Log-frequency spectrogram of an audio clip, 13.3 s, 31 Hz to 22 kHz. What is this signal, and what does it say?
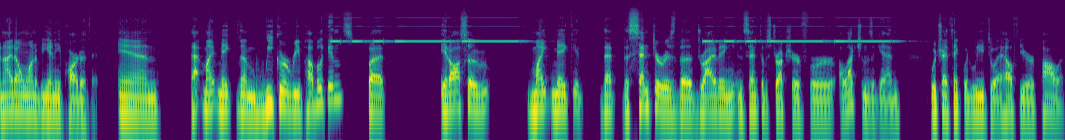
Beep code, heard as a piezo beeper, played twice, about 3150 Hz, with room echo and speech in English. 3 short, 2 long.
